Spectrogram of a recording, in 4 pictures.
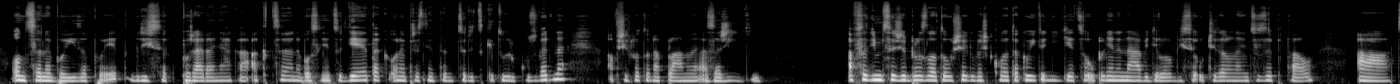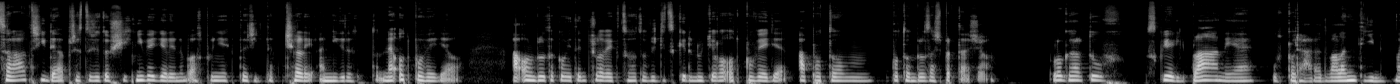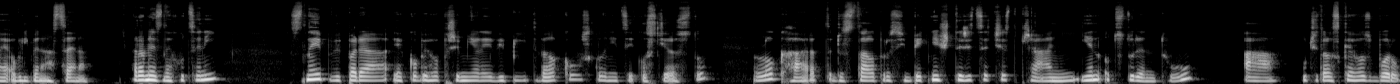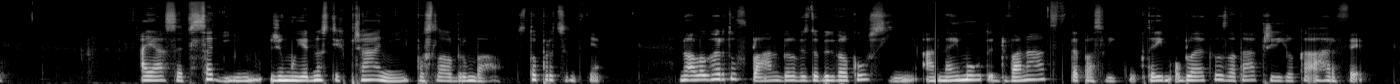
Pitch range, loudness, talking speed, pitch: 170-195 Hz, -18 LUFS, 160 wpm, 185 Hz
